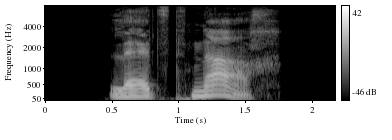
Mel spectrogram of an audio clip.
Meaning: second-person singular present of nachladen
- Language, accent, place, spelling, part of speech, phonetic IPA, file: German, Germany, Berlin, lädst nach, verb, [ˌlɛːt͡st ˈnaːx], De-lädst nach.ogg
